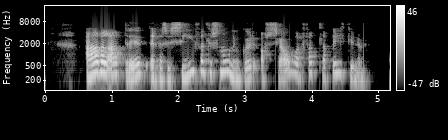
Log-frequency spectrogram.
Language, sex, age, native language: Icelandic, female, 20-29, Icelandic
